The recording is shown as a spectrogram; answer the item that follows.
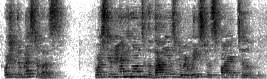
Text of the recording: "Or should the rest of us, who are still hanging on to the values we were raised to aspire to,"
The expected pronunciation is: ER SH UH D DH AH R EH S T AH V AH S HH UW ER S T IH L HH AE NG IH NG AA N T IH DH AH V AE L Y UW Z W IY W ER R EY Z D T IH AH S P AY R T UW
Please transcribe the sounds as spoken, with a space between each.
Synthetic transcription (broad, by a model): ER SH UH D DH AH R EH S T AH V AH S HH UW ER S T IH L HH AE NG IH NG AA N T IH DH AH V AE L Y UW Z W IY W ER W EY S T IH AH S P AY R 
